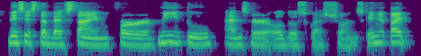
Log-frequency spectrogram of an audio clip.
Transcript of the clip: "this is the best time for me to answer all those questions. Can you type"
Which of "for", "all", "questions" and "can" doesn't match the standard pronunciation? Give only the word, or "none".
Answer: questions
